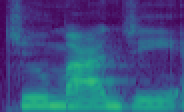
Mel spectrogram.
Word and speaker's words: Joomanji: It is J-O-O-M-A-N-J-I, Jumanji, and the song is called Where Are You?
